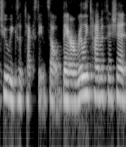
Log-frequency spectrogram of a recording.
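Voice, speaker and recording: Talking at a fairly quick pace, a woman has a bright, sharp tone and medium pitch. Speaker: network marketing team leader. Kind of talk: team call training. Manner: animated.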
